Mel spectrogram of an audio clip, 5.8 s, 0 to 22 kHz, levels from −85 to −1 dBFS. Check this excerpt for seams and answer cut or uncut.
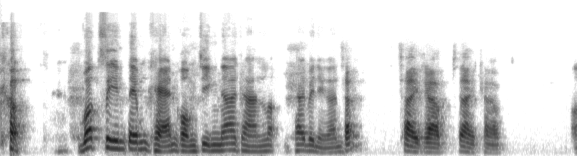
uncut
